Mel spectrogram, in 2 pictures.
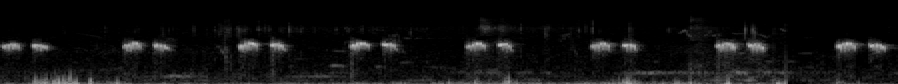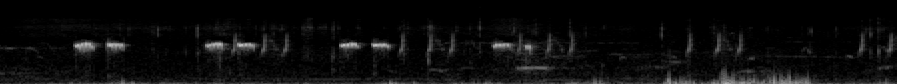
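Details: Female quail in Pakistan giving a mixed kirak and sirak voice, used for hunting with voice: high paired chirps repeated about every half second in a steady series, over low rumbling background noise.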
